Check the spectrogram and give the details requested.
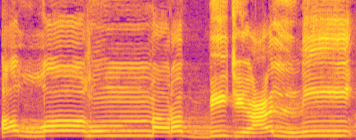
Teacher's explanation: جیم پر قلقلہ ہوگا، جیم ساکن ہے، جیم پر قلقلہ کریں گے.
